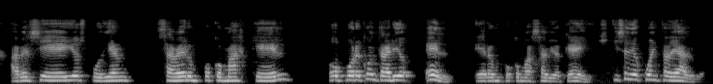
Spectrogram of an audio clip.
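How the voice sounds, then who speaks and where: High-voiced man teaching a philosophy class. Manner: explanatory, repeats phrases and asks "¿verdad?". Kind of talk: online class lecture.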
